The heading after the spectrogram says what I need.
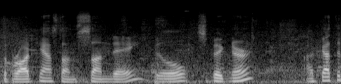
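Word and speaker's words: Spinger: on Facebook okay so Barb says it's SP p i n g e r with a long I so that would be spner right oh I've B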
